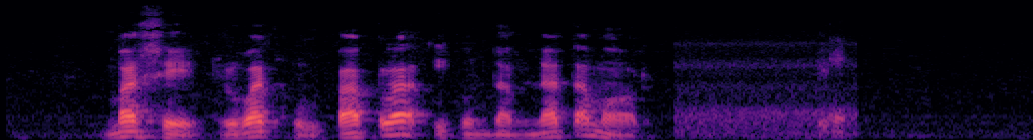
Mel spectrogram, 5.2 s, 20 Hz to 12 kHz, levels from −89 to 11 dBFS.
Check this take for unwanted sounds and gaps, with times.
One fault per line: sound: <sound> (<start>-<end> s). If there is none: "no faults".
sound: laugh (4.1-4.2 s)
